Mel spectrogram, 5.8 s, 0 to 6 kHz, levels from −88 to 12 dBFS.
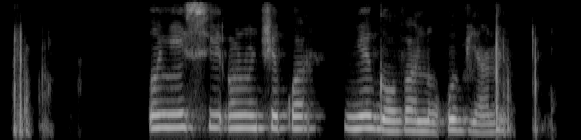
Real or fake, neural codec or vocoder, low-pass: fake; codec, 16 kHz, 8 kbps, FunCodec, trained on LibriTTS, 25 frames a second; 5.4 kHz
